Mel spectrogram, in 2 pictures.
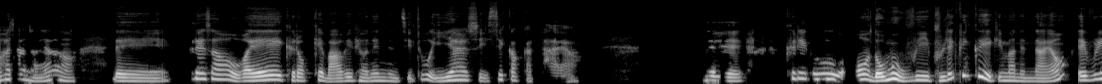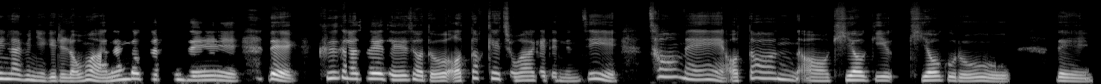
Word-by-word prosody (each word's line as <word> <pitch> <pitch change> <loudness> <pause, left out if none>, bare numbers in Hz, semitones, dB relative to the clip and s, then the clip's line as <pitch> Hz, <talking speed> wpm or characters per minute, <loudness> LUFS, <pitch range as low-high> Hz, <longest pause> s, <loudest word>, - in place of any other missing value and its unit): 하잖아요. 205 -7 -4 0.6
네. 155 0 -1 0.2
그래서 245 -7 +1
왜 190 +6 +6
그렇게 185 -2 -3
마음이 145 +5 -2
변했는지도 165 +4 -5
이해할 190 +7 +1
수 195 -5 -10
있을 160 +9 -7
것 190 -2 -7
같아요. - - -13 1.2
네. 195 +1 -1 0.7
그리고 255 -3 +1
어 230 +1 +4
너무 185 +8 +9
우리 190 +2 +1
블랙핑크 335 - +2
얘기만 180 -5 +1
했나요? 150 0 -3
에이브릴 235 +7 +3
라빈 215 -6 +1
얘기를 170 -2 -2
너무 155 +8 +1
안 185 - +3
한 220 +4 +3
것 255 -2 +3
같은데 200 -6 -1 0.3
네 - - +6 0.2
그 285 0 0
가수에 260 -2 +4
대해서도 205 -5 +1
어떻게 275 - -1
좋아하게 190 -1 -4
됐는지 175 +3 -4 0.3
처음에 255 - -3
어떤 245 - -3
어 165 -1 -4
기억이 195 -2 +2 0.2
기억으로 170 -6 0 0.4
네 155 -4 -2
195 Hz, 270 characters per minute, -19 LUFS, 170-230 Hz, 1.2 s, 너무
